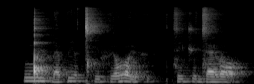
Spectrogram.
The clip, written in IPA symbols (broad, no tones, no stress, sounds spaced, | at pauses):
ŋ͡ǃ y b æ p i ə̯ ǀʰ i f y lˠ y f | t͡s i t͡ʃ y d͡z æ l ɔ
